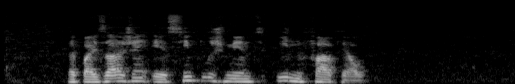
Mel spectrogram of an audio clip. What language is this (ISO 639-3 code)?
por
